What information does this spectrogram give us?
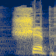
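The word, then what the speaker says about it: scip: aparecer só como dígrafo SC que é lida como se fosse um X o s literalmente some na pronúncia Ou pelo menos ele se adapta a ela ship que é o equivalente de ship no inglês moderno é exatamente a mesma pronúncia e a mesma palavra significa navio perceba que nem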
